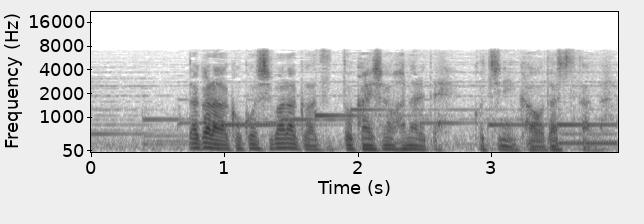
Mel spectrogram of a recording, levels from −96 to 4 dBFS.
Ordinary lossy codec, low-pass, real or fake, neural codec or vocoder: Opus, 64 kbps; 7.2 kHz; real; none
